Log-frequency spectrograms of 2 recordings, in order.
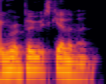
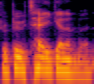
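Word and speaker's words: Roboute Guilliman: gave was Route Gillman because the French would say reboot Gillman I've nothing against that right your French that's probably correct but that is not how rabut Gillman is pronounced RAB Gillman is pronounced rout Gilman and we know that because Games Workshop have made a video about how rut Gilman should be pronounced and they told us so it's quite funny to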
